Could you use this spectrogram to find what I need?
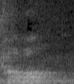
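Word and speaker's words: kāma: And it is, the Pali word for it is kama. Would you write down? K-A-M-A. Okay, and you make a dash above the first A. So this means it's a long A. Not to be mistaken with kama.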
